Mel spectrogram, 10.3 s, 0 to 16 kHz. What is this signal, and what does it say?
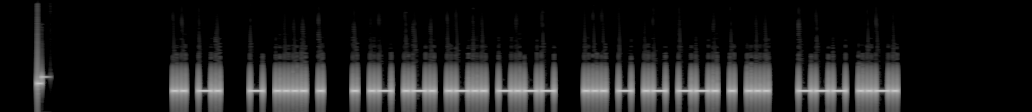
Morse code, heard as a keyed tone, about 28 wpm, 700 Hz. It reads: IN THE EARLY STAGES OF
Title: Sets of 5 Words Encore 28wpm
